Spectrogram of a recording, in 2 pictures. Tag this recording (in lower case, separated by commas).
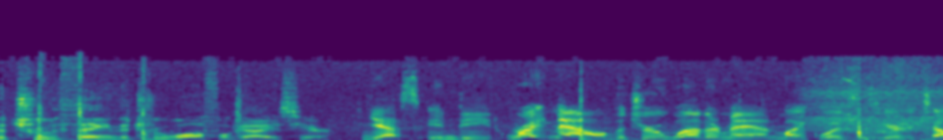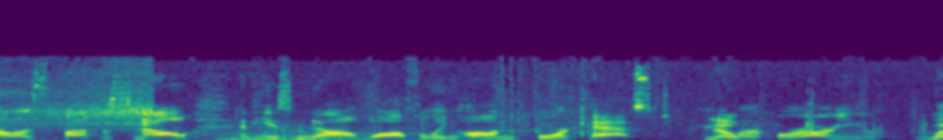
speech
